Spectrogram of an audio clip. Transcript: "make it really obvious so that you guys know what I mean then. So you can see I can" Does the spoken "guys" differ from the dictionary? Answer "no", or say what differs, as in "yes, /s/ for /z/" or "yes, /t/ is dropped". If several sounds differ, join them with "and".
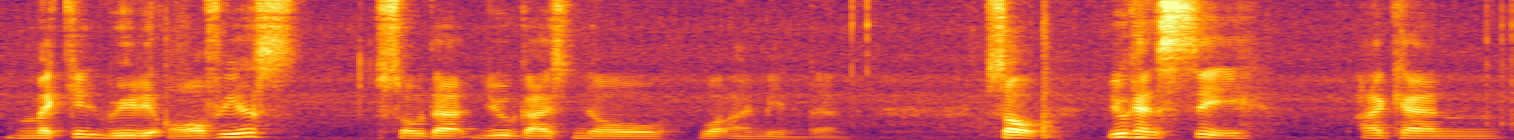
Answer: yes, /s/ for /z/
